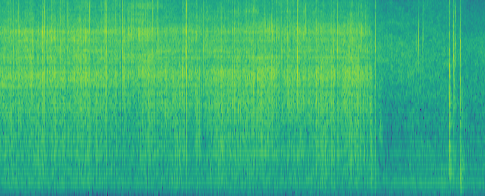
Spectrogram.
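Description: A welding arc crackles and hisses steadily.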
